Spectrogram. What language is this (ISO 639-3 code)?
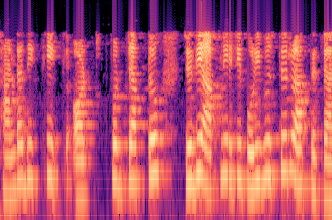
ben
